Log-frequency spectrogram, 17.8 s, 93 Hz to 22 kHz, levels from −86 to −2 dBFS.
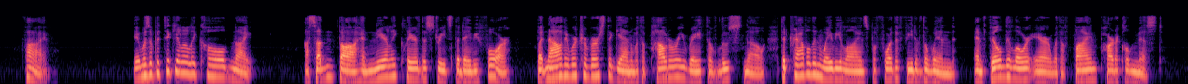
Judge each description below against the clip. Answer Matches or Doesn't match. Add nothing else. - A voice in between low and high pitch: Doesn't match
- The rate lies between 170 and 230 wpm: Matches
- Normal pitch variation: Doesn't match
